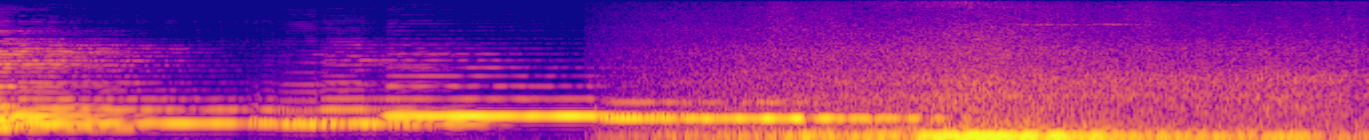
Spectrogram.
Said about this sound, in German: Der Verkehr an einer lauten Straße.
